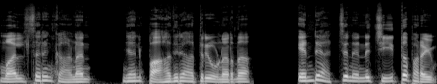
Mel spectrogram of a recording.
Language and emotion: Malayalam, fearful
